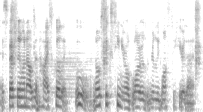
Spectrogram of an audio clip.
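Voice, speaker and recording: This is a crochet channel host, a young adult woman, chatting casually while crafting and muttering irritations to herself in a young-sounding voice. She speaks quickly on the low side, with fairly even intonation and a darkish tone. Music runs underneath, along with a little hiss or hum.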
